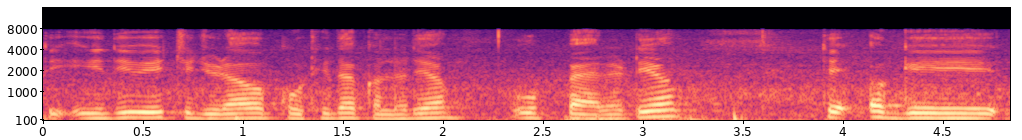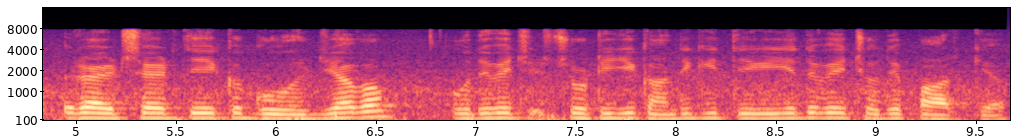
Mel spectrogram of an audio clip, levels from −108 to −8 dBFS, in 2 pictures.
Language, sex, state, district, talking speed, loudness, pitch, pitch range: Punjabi, male, Punjab, Kapurthala, 215 wpm, -16 LUFS, 155 Hz, 150-160 Hz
